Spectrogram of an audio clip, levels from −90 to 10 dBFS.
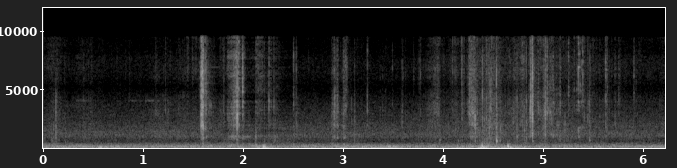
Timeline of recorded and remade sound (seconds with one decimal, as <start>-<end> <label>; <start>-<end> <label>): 0.0-1.8 recorded; 1.8-2.5 remade; 2.5-6.2 recorded

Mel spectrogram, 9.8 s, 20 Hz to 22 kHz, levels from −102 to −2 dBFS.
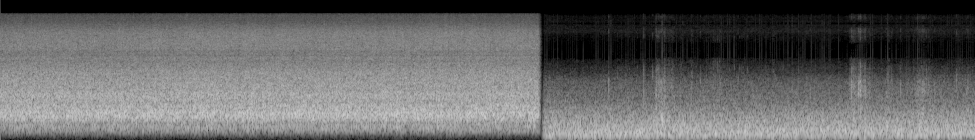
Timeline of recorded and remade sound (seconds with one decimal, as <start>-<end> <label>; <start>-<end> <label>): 0.0-7.8 recorded; 7.8-8.3 remade; 8.3-9.8 recorded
